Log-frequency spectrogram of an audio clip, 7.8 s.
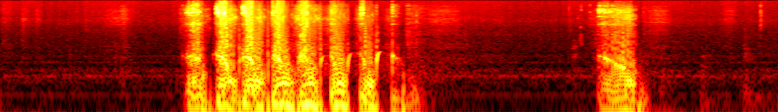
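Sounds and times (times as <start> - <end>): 
pig: 1.8 - 4.1, 5.8 - 6.7.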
